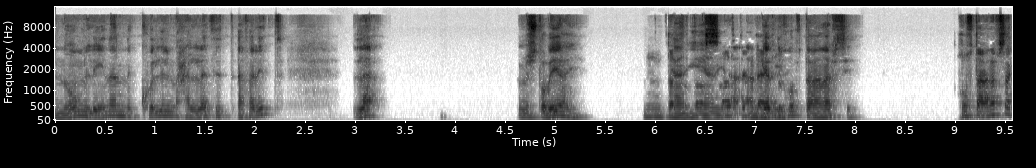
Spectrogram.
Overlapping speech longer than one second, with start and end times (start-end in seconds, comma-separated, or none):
6.1-7.4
